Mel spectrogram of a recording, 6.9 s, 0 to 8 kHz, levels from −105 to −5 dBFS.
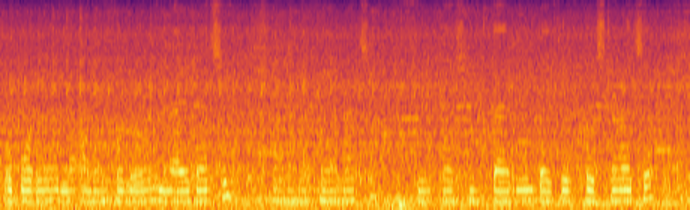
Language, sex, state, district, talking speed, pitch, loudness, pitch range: Bengali, male, Tripura, West Tripura, 105 wpm, 150 Hz, -15 LUFS, 145-150 Hz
